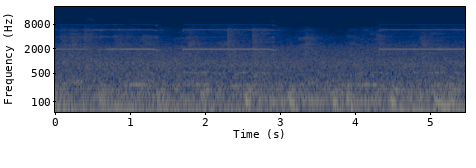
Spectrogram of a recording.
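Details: 2003 Subaru Forester 5-speed manual neutral switch (codes P0519/P1507, idle fluctuating on shifts) tested: steady high-pitched continuity beep in long runs with brief breaks; the new replacement switch is good.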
